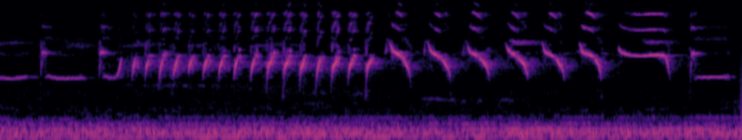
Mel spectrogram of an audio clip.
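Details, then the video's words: Weaver calls: a short note, then a fast buzzy rattle of rapid repeated notes for about a second and a half, breaking into sharper descending chirps; faint low background hum. "Crecet .. Cret ..!! SUARA PANGGILAN BURUNG MANYAR"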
